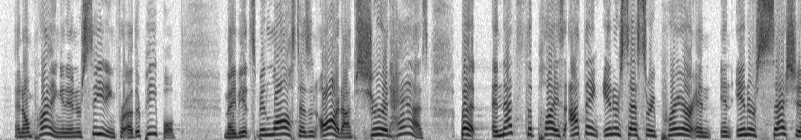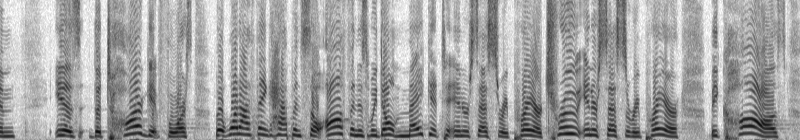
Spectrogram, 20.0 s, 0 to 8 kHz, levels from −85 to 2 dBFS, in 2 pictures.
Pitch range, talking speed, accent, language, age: 245-325 Hz, 165 wpm, American, English, 50-69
